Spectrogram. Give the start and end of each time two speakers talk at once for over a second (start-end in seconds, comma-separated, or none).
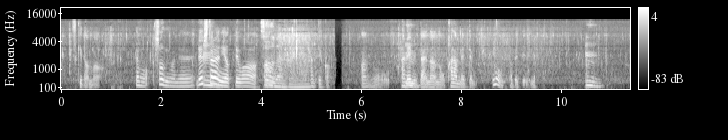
none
